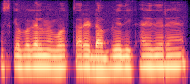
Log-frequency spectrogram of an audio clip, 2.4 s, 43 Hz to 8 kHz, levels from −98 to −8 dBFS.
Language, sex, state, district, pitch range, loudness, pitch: Hindi, male, Jharkhand, Deoghar, 120-125 Hz, -16 LUFS, 125 Hz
